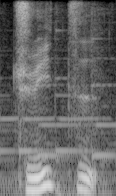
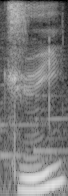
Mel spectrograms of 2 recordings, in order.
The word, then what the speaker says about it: 橘: 橘 sounds similar to 吉, good luck.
